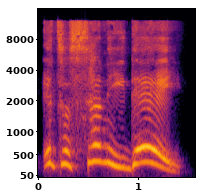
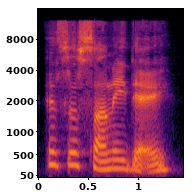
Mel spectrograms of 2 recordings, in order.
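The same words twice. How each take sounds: First: It is said in an excited, happy tone. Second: It is said in a flat, indifferent tone. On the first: The speaker is glad about the weather. "we'd be excited" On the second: The speaker does not care about the weather. "like it doesn't matter"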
